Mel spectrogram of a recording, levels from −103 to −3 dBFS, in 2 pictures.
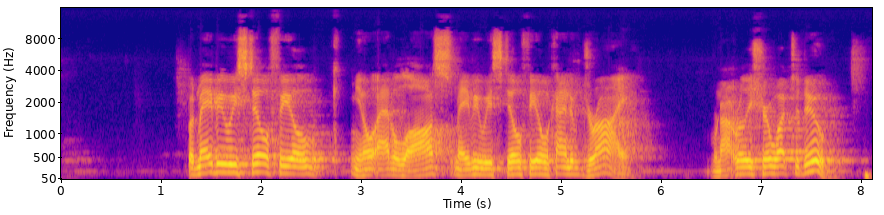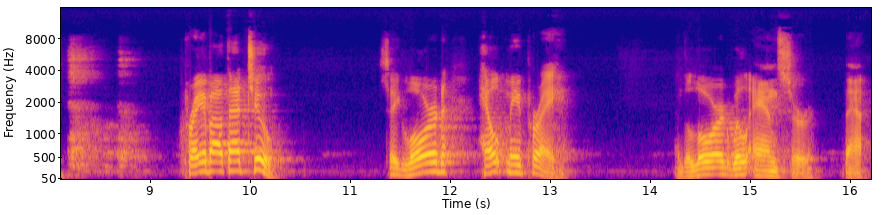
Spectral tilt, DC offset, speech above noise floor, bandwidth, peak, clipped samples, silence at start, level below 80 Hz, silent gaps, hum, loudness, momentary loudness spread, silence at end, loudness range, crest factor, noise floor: -4.5 dB/octave; under 0.1%; 48 dB; 10.5 kHz; -4 dBFS; under 0.1%; 1.25 s; -50 dBFS; none; none; -16 LUFS; 15 LU; 0.05 s; 4 LU; 14 dB; -64 dBFS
